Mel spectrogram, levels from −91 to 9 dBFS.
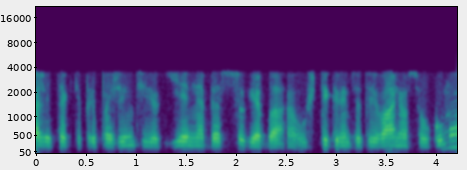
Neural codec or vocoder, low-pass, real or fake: vocoder, 24 kHz, 100 mel bands, Vocos; 3.6 kHz; fake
